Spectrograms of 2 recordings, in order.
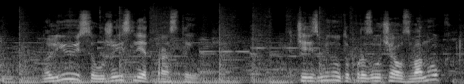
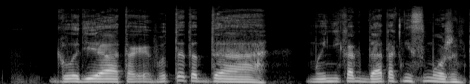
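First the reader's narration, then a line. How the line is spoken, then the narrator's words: Sad statement. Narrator (Russian): печально констатировал Айвен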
